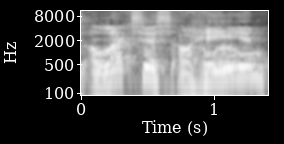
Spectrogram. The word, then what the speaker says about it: Alexis Ohanian: This is Alexis Ohanian.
